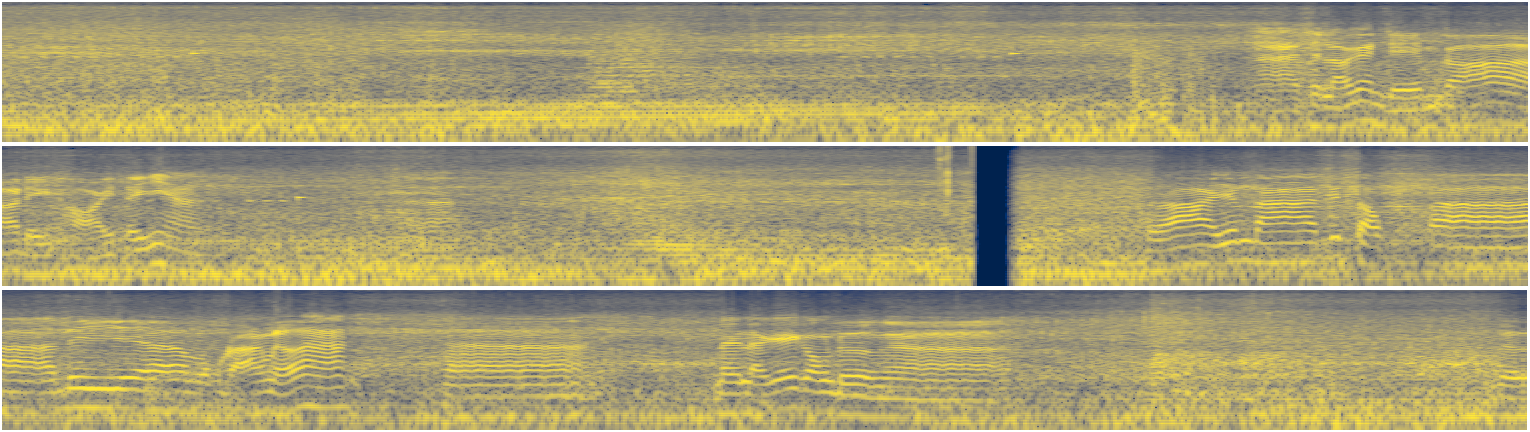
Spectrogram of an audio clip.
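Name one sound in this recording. A motorbike engine hums steadily while riding along a road.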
